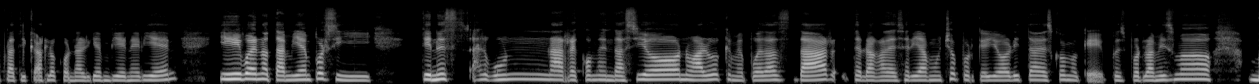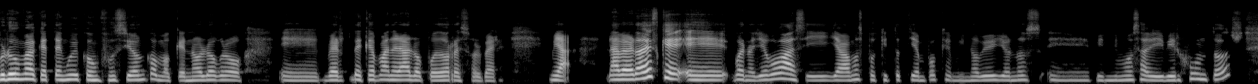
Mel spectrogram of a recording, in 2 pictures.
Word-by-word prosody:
platicarlo 185 +1 -5
con 180 -1 -6
alguien 185 +1 -4
viene 185 0 -3
bien. 200 +6 -2 0.4
Y 245 0 +6
bueno, 245 -1 +5
también 210 +2 +2
por 260 0 0
si, 190 -5 -4 0.5
tienes 230 +1 +2
alguna 225 0 -1
recomendación 215 +2 0
o 205 - +1
algo 215 +3 +1
que 220 -1 -9
me 190 -1 -6
puedas 200 +2 -3
dar, 205 +2 +3
te 205 - -5
lo 190 - -2
agradecería 190 +1 -2
mucho, 200 +6 -6
porque 190 -3 -6
yo 190 0 -2
ahorita 205 +1 -3
es 190 -2 -5
como 205 -3 -6
que, - - -6
pues, 190 -2 -8
por 190 -1 -6
la 190 - 0
misma 230 +4 0 0.4
bruma 240 +2 +7
que 215 0 +2
tengo 215 +1 +1
y - - +2
confusión, 205 +1 -1
como 205 -7 -3
que 185 +2 -4
no 190 +2 0
logro, 200 -2 -1 0.3
eh, 180 -2 -6
ver 195 0 0
de 220 -2 -1
qué 215 - 0
manera 210 -1 +3
lo 195 -1 0
puedo 185 +1 0
resolver. 175 -2 -5 0.5
Mira, 205 -2 +3 0.3
la 220 +1 +4
verdad 230 +5 +9
es 340 0 +5
que, 275 -5 +7
eh, 205 0 +3
bueno, 220 -3 -2
llevo 215 +7 0
así 190 -6 +1
llevamos 195 +3 -1
poquito 205 -1 -10
tiempo 205 0 -7
que 210 -1 -12
mi 180 0 -11
novio 185 +2 -3
y 205 - -2
yo 195 -1 -4
nos, 205 +1 -8
eh, 190 -2 -10
vinimos 190 +3 -6
a 215 - -1
vivir 190 0 -1
juntos 250 - -5
205 Hz, 175 wpm, -22 LUFS, 190-220 Hz, 0.5 s, verdad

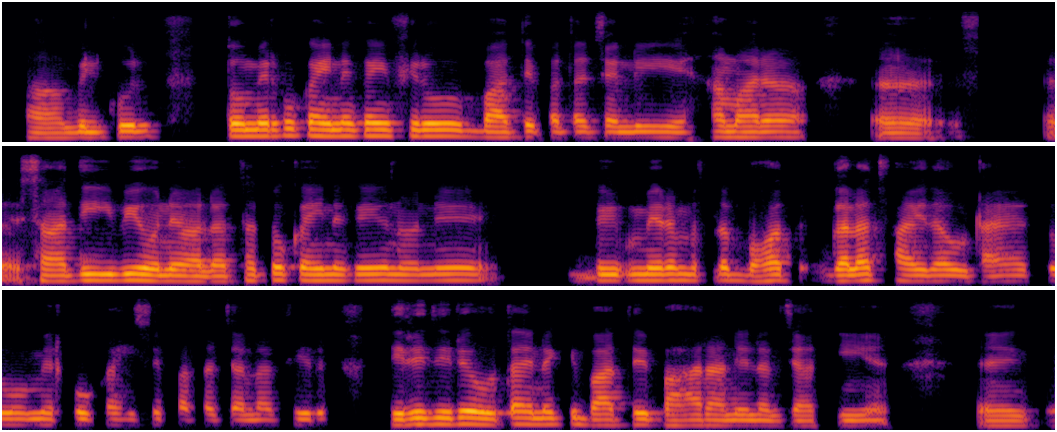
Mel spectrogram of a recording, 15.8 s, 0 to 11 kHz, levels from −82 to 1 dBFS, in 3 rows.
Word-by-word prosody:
हाँ, 115 0 -3
बिल्कुल 125 +2 +1 0.4
तो 150 - +7
मेरे 150 0 +5
को 165 - 0
कहीं 155 -1 +4
न 150 0 +4
कहीं 155 0 +5
फिर 150 -1 +1
वो 150 0 +6 0.2
बातें 125 +2 0
पता 130 0 -3
चली 125 0 -2
हमारा 130 0 +1
अ 125 -2 -12 0.8
अ, - - -5
शादी 140 +2 +2
भी 150 +1 +3
होने 135 -2 +5
वाला 125 0 +1
था, 125 +3 -5
तो 145 +3 +1
कहीं 145 -2 +2
न 145 - +2
कहीं 145 +1 +3
उन्होंने 145 0 0 0.7
भी 140 0 +3
मेरा 145 0 +5
मतलब 145 0 -2
बहुत 135 +2 0 0.2
गलत 140 +2 +5
फायदा 130 -1 0
उठाया 130 0 -3
तो 140 -1 -1
मेरे 135 0 -3
को 140 - 0
कहीं 135 -1 -8
से 130 +2 -11
पता 130 -1 -7
चला। 130 0 -6
फिर 135 0 -3 0.4
धीरे-धीरे 145 +2 +4
होता 145 -1 +5
है 150 - +1
न 145 0 +1
कि 150 - -7
बातें 130 -1 0
बाहर 125 0 -3
आने 125 0 -1
लग 120 -1 -3
जाती 120 0 -6
हैं। - - -6
अ 115 0 -8
135 Hz, 200 wpm, -23 LUFS, 125-145 Hz, 0.8 s, तो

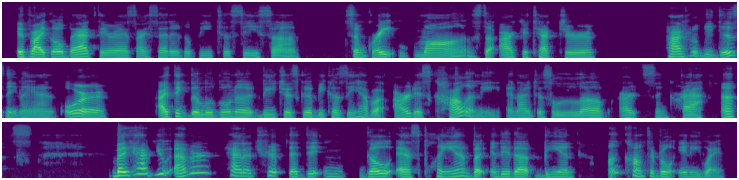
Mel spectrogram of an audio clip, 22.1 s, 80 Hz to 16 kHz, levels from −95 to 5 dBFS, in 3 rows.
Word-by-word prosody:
if 160 +1 +6
I 155 -2 +9
go 165 +1 +4
back 165 +4 +4
there, 140 0 -3
as 135 -1 -5
I 130 - -5
said, 140 -2 -7
it'll 120 -1 -6
be 125 -1 -14
to 120 - -11
see 130 +1 -10
some 125 -3 -6 0.5
some 145 -1 -4
great 150 +4 +2
m - - -17
malls, 140 - -2
the - - -1
architecture, 145 0 -2 0.7
possibly 165 -3 +1
Disneyland 130 - -3
or 160 -7 +4 0.5
I 160 - +8
think 185 +1 -2
the 155 - +5
Laguna 150 0 -1
Beach 150 +1 -8
is 150 - -2
good 145 -1 -2
because 145 -1 -6
they 140 - -8
have 140 - -7
a 130 - -1
artist - - -2
colony, - - -2
and 135 -1 -9
I 135 0 -6
just 130 0 -11
love 125 +5 -3
arts 140 +2 -7
and 135 +1 -13
crafts. 130 -3 -4 1.3
But 240 0 +12
have 350 +1 +4
you 355 +3 +3
ever 400 +2 +3 0.3
had 210 -1 +2
a 200 - -2
trip 225 +3 -2
that 160 0 +1
didn't 180 0 -5 0.2
go 170 +4 +7
as 155 0 +2
planned 195 +5 -2
but - - +5
ended 165 +1 -1
up 155 -1 +6
being 155 -1 -3 0.4
uncomfortable 480 +2 -1
anyway? 455 - -5
150 Hz, 165 wpm, -24 LUFS, 135-170 Hz, 1.3 s, But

